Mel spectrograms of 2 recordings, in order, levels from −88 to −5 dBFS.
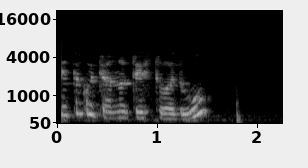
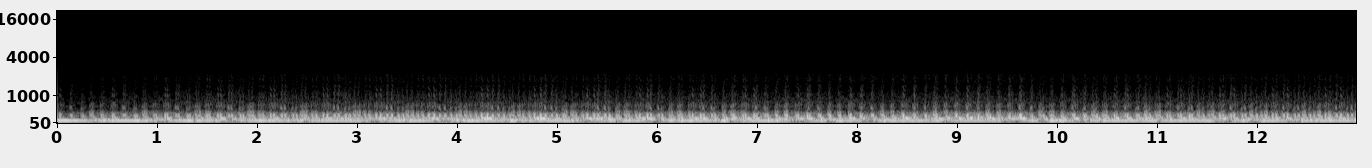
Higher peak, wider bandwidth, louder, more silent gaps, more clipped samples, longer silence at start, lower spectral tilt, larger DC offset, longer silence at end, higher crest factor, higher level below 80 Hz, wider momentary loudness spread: second, -24 dBFS vs -12 dBFS; first, 5.4 kHz vs 1.2 kHz; second, -40 LUFS vs -27 LUFS; neither; neither; about the same, 0.05 s vs 0 s; second, -7 dB/octave vs -17.5 dB/octave; neither; first, 0.4 s vs 0 s; about the same, 16 dB vs 14 dB; second, -78 dBFS vs -50 dBFS; about the same, 3 LU vs 3 LU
